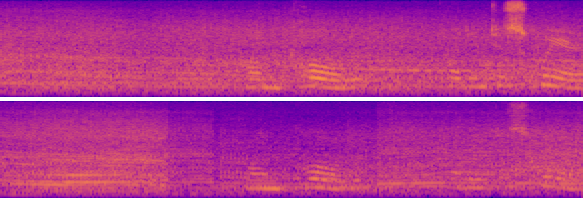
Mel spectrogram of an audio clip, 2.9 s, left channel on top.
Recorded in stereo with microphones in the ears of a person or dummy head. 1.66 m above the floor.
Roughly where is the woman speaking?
Left.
